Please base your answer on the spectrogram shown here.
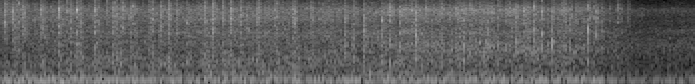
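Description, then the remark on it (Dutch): The engines of a large group of classic motorcycles rumble loudly and steadily, a deep continuous drone with throaty pulsing, before easing slightly near the end. “Nou, wij rijden natuurlijk klassieke motoren.”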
